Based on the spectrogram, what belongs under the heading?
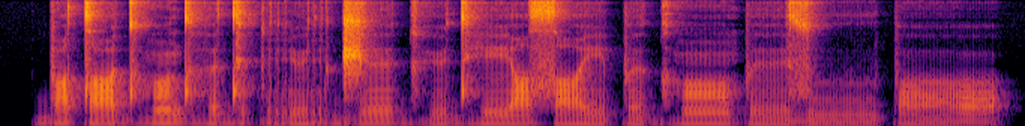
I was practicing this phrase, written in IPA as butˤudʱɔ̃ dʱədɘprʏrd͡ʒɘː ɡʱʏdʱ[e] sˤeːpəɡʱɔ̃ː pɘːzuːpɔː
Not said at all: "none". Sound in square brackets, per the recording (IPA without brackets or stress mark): eː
